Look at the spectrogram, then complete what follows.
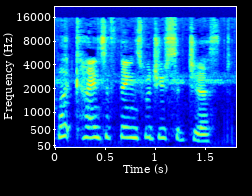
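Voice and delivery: high, mildly stung question. A narrator's reading. Princess to the scolding frog, stung. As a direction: ask back as if a little hurt.

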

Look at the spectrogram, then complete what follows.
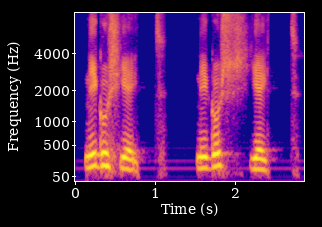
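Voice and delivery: "نيجوشيت" slowly, as ni-go-shi-ate; slow teacher's model of "نيجوشيت", SH in the middle. Shown as a demonstration. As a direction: draw out "نيجوشيت" with a clear SH for the T. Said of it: "التي هنا بننطقها ش".

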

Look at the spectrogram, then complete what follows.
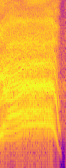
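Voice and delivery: short, loud startled cry of Ah; startled yell. Retold or imitated. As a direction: bark out a sudden shocked Ah. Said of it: "He's like".

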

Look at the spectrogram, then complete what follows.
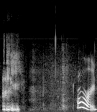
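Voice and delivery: put-on throat cleared, light old-lady voice; grandma voice. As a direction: settle back into playing granny. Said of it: "Let me get my grandma voice back on".

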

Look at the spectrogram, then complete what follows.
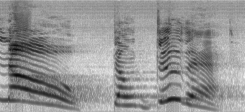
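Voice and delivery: high, slow, gentle plea of the inner voice; high pleading inner voice. Acted. Pastor voices the inner voice warning against quitting, high and slow. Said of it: "was there some voice saying".

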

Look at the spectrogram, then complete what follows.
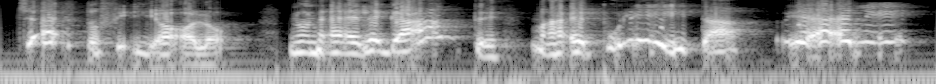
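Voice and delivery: cheerful landlady greeting a guest; smiling mother goat. Acted. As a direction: chuckle and invite him in warmly. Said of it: "grassottella e sorridente".

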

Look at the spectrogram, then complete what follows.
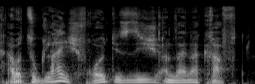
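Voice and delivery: plain reading voice

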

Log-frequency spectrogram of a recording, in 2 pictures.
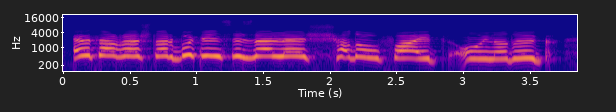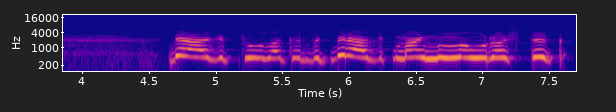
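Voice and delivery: chanty YouTube outro voice; vlogger outro. Real, not acted. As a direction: sign off in a sustained announcing tone. Video sign-off recap.

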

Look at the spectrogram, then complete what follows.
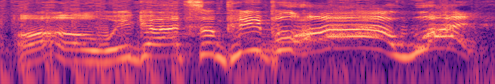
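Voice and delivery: very high incredulous shouting; high screech of outrage; outraged shock. Real, not acted. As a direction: yell in disbelief at being flattened. Run over by a horse.

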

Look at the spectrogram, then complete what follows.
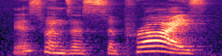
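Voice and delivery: ordinary delivery, nothing marked

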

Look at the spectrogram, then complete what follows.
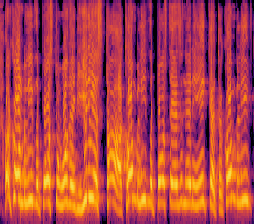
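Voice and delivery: hammed-up moaner piling complaint on complaint; complaining churchgoer. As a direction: rattle off petty gripes like a spoiled member. Mocking grumblers' string of complaints.

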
